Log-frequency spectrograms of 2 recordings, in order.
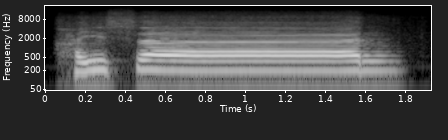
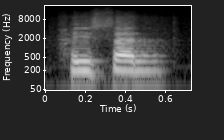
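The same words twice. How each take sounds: First: The final vowel is held long. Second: The final vowel is kept short. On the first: The speaker calls it right. "maka bacalah panjang" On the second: The speaker calls it wrong. "jangan hisan. Hisan tak boleh. Kena panjang"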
